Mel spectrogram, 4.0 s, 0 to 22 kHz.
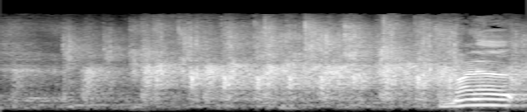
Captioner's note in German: Beifall CDU und BÜNDNIS 90/DIE GRÜNEN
